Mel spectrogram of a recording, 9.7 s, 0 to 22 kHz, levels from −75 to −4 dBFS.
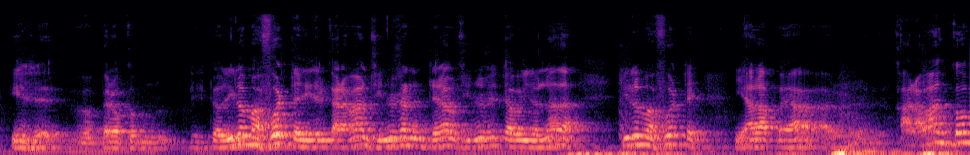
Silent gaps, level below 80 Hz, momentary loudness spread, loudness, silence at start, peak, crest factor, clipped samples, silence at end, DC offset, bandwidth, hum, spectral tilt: none; -32 dBFS; 12 LU; -23 LUFS; 0 s; -4 dBFS; 18 dB; under 0.1%; 0 s; under 0.1%; 15.5 kHz; none; -7.5 dB/octave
